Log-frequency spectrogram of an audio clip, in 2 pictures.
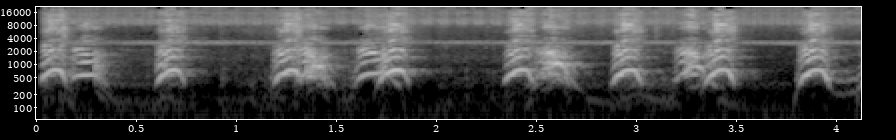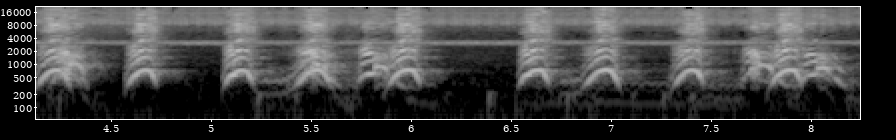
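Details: Dog barking in quick, sharp, high-pitched yaps, often in pairs, about seventeen barks in eight seconds at a steady rhythm, over a faint constant high whine.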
